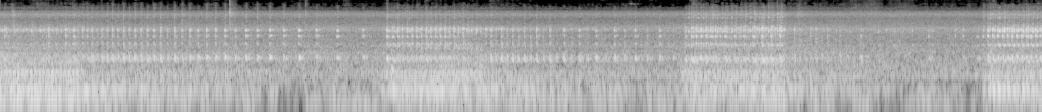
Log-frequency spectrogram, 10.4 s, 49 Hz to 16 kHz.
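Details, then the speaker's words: Panasonic Active Foam 8 kg washing machine, empty drum on spin: rapid rattling knocks in bursts with metallic whir. Mechanical drive noise during spin; gearbox and motor being checked. "Spin में आवाज़ आ रहा है, machine में कपड़े नहीं हैं। Check करते हैं प्रॉब्लम क्या है।"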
